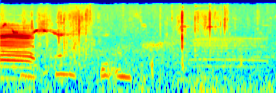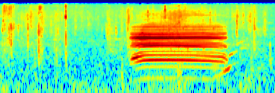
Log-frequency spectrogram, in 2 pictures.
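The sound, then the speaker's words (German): Sheep bleat from a stable for sheep and alpacas near a house on a sloping garden plot at a forest edge. A few bleats sound, ending with one long, loud, wavering bleat. “Nah am Haus der Stall für Schafe und Alpakas.”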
